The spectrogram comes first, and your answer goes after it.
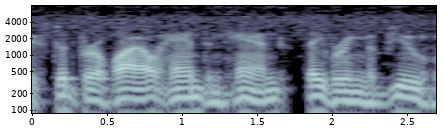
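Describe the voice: At a fairly quick pace, a man with an extremely low pitch and a slightly husky edge speaks with fairly even intonation.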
